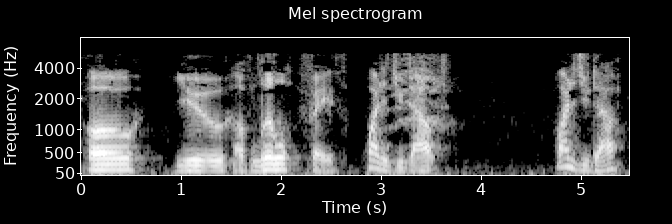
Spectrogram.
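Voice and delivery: a lightly voiced tender reproach; gentle rebuke. Pastor voices Jesus gently chiding Peter, soft and low.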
